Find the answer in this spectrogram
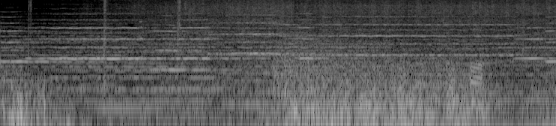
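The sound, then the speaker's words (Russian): A long, low roll of thunder from an approaching storm rumbles steadily for several seconds, swelling slightly in the middle, with a wash of rain-like hiss and a faint steady hum beneath it. “На нас надвигается буря.”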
